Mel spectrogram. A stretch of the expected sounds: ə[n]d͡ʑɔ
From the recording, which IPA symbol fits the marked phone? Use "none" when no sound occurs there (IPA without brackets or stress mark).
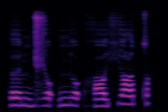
n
